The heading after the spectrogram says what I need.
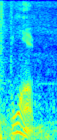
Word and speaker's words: Pflumm: Also took me a little while to figure out that PFLUMM spells flum. You know, PF, P is silent, like Pfeiffer, Michelle Pfeiffer, Mackay Pfeiffer.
